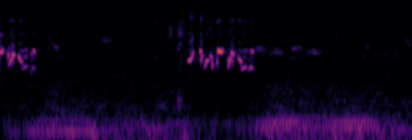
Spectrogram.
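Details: Strong, heavy-throated bulbul song in raw form: a short chattering opening, a soft pause, then a loud rapid phrase of bright jumbled notes, followed by faint twitters and low rumble.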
